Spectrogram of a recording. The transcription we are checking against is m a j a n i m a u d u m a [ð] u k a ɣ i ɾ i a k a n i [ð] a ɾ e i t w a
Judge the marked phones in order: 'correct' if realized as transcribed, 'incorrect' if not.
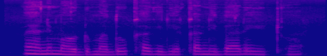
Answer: correct, correct

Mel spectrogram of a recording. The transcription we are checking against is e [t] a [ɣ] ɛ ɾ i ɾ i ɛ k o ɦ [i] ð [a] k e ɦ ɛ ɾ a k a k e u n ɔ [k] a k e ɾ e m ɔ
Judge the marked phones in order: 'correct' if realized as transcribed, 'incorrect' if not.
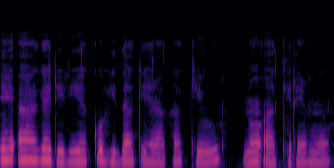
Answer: incorrect: ʔ, correct, correct, correct, incorrect: ʔ

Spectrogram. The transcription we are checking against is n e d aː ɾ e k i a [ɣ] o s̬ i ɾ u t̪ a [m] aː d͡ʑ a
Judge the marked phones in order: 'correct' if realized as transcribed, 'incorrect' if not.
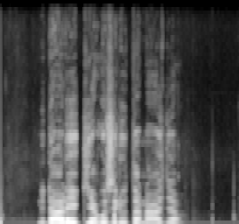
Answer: correct, incorrect: n

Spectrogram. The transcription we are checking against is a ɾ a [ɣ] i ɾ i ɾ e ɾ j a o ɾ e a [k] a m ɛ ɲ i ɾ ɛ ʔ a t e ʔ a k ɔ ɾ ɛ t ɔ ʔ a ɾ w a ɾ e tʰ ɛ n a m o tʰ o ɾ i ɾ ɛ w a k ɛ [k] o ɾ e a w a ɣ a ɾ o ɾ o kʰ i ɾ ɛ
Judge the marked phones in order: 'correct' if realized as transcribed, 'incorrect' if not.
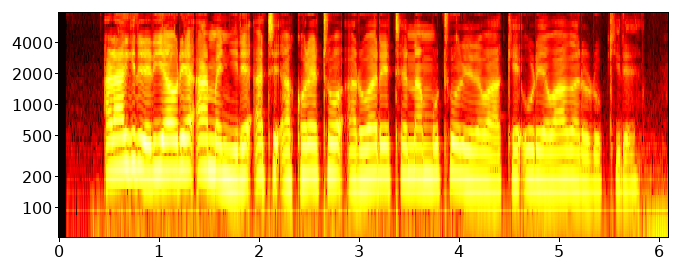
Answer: correct, incorrect: ʔ, incorrect: ʔ

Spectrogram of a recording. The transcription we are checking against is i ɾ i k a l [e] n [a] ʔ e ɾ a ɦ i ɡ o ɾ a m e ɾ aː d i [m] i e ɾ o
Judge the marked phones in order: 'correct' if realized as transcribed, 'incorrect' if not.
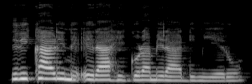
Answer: incorrect: i, incorrect: e, correct

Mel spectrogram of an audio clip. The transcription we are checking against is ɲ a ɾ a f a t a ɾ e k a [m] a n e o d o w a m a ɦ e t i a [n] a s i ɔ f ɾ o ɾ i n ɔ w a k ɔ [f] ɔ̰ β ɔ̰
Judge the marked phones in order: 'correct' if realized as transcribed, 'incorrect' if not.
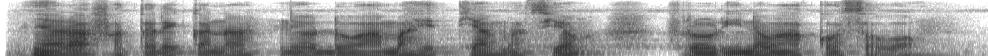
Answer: incorrect: n, incorrect: m, incorrect: s

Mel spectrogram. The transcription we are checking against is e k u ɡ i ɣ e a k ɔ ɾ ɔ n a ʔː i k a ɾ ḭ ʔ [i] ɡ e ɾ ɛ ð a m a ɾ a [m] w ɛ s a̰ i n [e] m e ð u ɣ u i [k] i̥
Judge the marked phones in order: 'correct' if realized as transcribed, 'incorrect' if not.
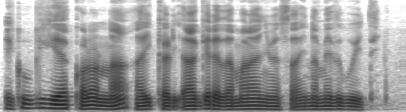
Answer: incorrect: a, incorrect: ɲ, incorrect: a, incorrect: t

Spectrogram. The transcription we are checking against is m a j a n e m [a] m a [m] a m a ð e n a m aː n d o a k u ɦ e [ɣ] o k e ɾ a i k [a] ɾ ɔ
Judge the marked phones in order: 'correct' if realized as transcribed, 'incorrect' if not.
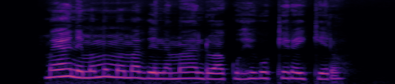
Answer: correct, correct, correct, incorrect: e

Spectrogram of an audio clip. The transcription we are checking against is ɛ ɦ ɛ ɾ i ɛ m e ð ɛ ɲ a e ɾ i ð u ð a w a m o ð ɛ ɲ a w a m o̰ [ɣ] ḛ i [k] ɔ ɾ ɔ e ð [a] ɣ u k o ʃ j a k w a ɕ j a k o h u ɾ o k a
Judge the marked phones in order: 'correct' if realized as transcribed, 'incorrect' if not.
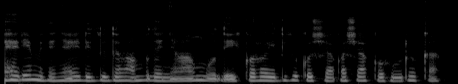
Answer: incorrect: ð, correct, incorrect: i

